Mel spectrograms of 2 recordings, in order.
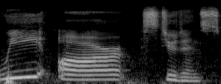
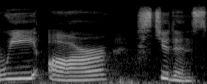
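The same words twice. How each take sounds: Both takes have the same delivery.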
